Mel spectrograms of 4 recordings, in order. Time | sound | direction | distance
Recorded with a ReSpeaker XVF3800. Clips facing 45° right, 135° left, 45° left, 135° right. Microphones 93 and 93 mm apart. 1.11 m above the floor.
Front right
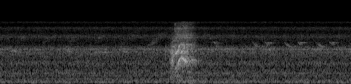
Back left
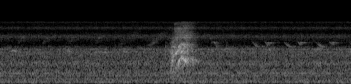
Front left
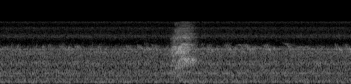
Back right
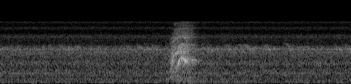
1.6 | a zipper | 135° right | 7 m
